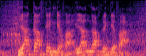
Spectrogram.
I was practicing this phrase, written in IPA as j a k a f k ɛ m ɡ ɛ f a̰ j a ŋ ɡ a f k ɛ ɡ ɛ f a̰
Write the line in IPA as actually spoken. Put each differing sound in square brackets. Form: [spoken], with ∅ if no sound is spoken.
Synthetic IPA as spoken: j a k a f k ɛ [ŋ] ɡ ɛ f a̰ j a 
